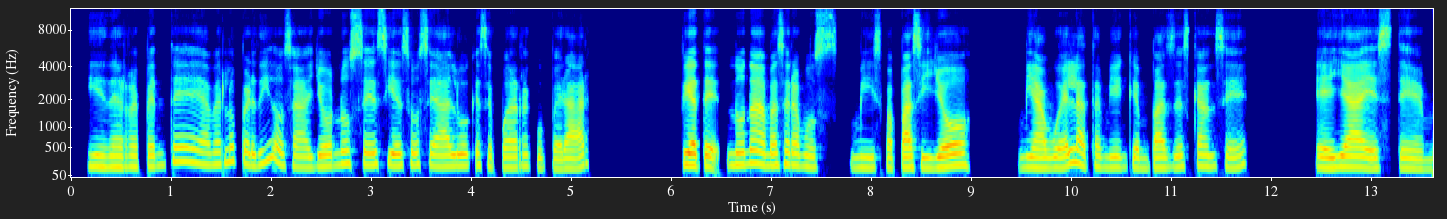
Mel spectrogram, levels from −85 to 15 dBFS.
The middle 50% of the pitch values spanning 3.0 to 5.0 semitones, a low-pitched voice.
No: average, 3.3 semitones; medium, 180 Hz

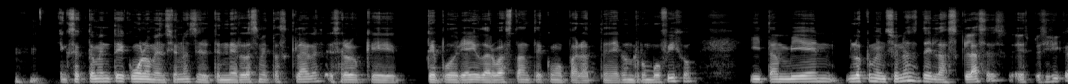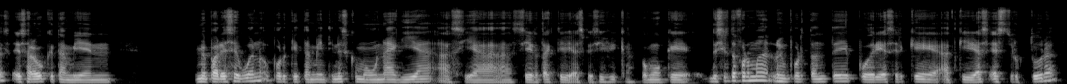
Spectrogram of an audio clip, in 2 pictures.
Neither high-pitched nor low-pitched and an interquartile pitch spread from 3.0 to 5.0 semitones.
No: low, 115 Hz; average, 3.5 semitones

